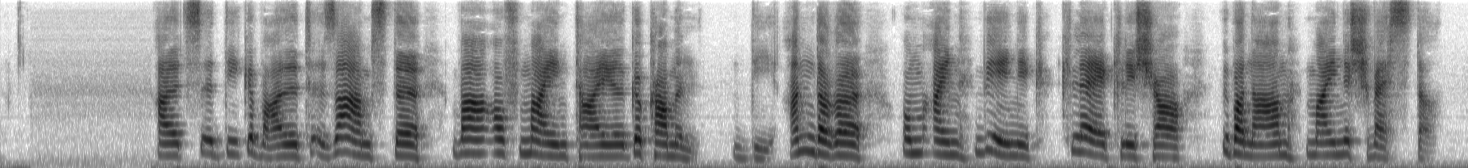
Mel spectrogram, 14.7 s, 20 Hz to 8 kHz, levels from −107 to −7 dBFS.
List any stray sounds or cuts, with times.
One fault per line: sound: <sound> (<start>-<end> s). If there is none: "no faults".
no faults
